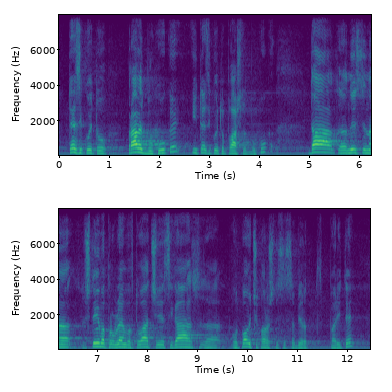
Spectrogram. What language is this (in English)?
Bulgarian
